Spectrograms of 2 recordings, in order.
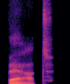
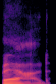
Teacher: If you pay attention to the way you say bat and compare that to the way you say bad, you'll notice that in the word bat, the vowel is actually quite short. But in bad, it's lengthened, right? And this is not just for those two words, but anytime you have like bit or bid, there's going to be a vowel different length and or back and bag.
